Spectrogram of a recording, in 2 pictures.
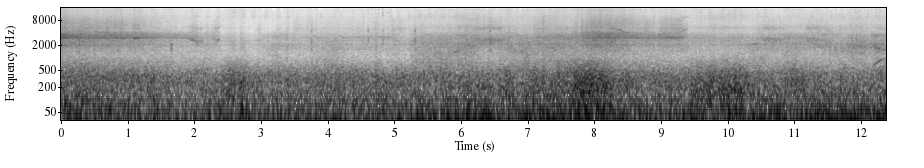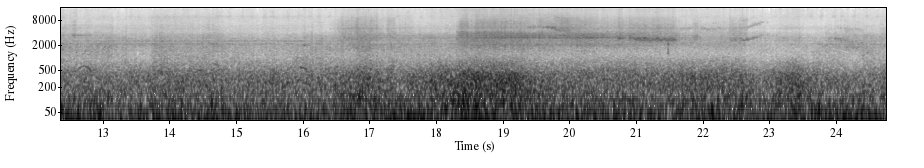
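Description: Strong wind rushes and buffets loudly past a microphone outdoors.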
